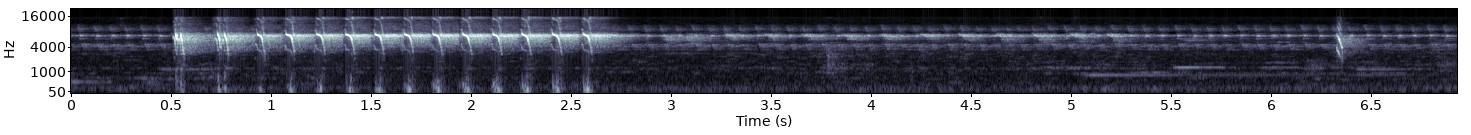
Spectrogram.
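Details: Velvet-fronted nuthatch: a fast run of about twelve sharp, high, even notes over two seconds, then fainter high chatter and a single later note, with a steady hum underneath.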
